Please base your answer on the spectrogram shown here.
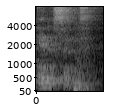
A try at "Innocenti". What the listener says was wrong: Innocent. Just put an E on the end.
